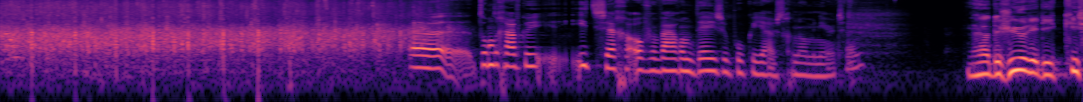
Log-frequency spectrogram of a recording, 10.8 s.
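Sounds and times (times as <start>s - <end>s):
audience applause for the nominees: 0.0s - 4.6s
speech: 4.1s - 8.8s, 9.7s - 10.8s.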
